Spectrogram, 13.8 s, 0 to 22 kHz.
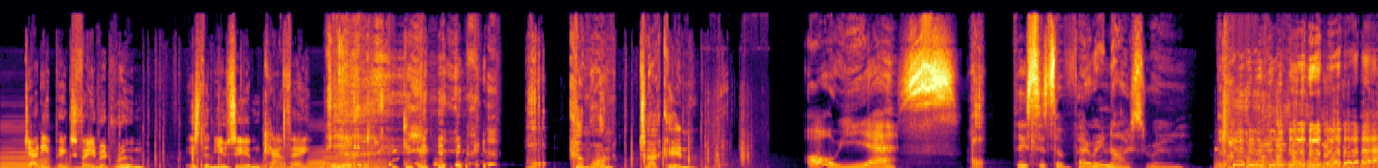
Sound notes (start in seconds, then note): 3.2 all giggle; 5.2 oinks; 9.7 oinks; 12.1 all laugh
